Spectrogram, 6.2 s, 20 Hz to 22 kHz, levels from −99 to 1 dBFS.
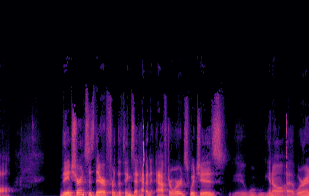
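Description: From 1.34 to 2.11 s, just before "for the things that", the speech runs about 5.8% fast and rises by roughly 98 cents, close to a full semitone, then drops back in one step. This is most likely a drift correction step, where clock-matching software briefly changed the playback rate to rebalance its buffer. Unlike wow or flutter, the shift does not waver. Speed and pitch move together as one fixed offset with clean edges at both ends.

At 2.85 to 2.90 s, between "for the things that" and "afterwards which is", a short glitch of about 50 ms breaks in. A second one, about 60 ms long, comes at 5.68 to 5.74 s. Both are damaged data in a compressed stream: corrupt bytes make the decoder misread frames and lose sync until it finds a valid frame header again.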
